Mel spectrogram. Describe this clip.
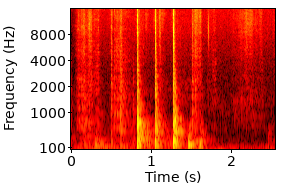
Sound effects > Other mechanisms, engines, machines
Woodshop Foley-094
bam, bang, boom, bop, crackle, foley, fx, knock, little, metal, oneshot, perc, percussion, pop, rustle, sfx, shop, sound, strike, thud, tink, tools, wood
